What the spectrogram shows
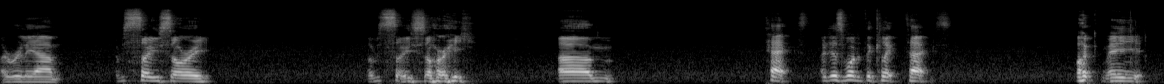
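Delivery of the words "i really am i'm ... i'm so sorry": voice close to tears, on the verge of crying. Apologizing after finding something still open in a tab, close to tears. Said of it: "I'm gonna cry in a second".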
